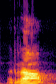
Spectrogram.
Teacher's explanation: நாவின் நுனி மேல் அன்னத்தில் மையப்பகுதியை உரசுவதால் தோன்றும் எழுத்து ரா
